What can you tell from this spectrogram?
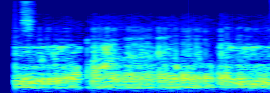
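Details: Continuous low gurgling, bubbling rumble about two seconds long; stomach growling, borborygmi.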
